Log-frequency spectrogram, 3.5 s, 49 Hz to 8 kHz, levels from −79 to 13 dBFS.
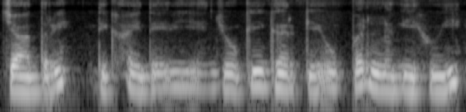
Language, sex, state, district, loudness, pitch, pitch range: Hindi, male, Himachal Pradesh, Shimla, -18 LUFS, 140 Hz, 130-150 Hz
